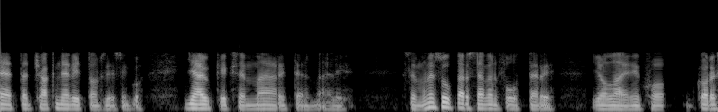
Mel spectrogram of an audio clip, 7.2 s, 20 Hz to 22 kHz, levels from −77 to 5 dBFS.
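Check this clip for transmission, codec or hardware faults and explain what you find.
Two faults are present in this speech: iLBC codec coding throughout, and two short dropouts from lost iLBC frames.

iLBC codec, throughout the clip. The speech passes through a narrowband codec that codes each frame's excitation independently, with no help from the previous frame. The damage is plainly audible. Everything above 4 kHz is gone, so the speech sounds muffled and band-limited, with a rough, slightly synthetic grain. The frame timing points to 30 ms frames, which fits the 13.33 kbps mode.

Lost iLBC frames, at 4.74 to 4.78 s, just after "määritelmä eli semmoinen super", and at 6.56 to 6.65 s. The first gap is about 30 ms, which points to one missing frame. The second is about 60 ms, which points to two. The decoder fills each hole by repeating the last pitch cycle mixed with noise, so you hear a brief held, buzzy vowel-like sound where the speech should continue. 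Because each frame decodes on its own, normal speech returns immediately after each gap.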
